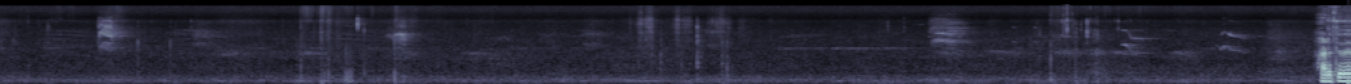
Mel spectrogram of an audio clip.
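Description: Small finches chirp softly.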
